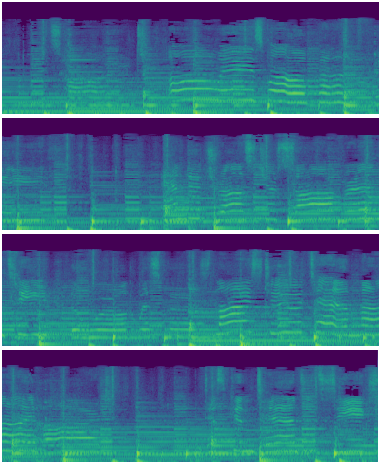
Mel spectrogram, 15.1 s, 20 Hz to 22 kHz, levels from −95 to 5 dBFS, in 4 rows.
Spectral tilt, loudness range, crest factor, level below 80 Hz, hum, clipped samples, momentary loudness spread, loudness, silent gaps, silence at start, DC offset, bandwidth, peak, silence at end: -4.5 dB/octave; 2 LU; 20 dB; -32 dBFS; none; under 0.1%; 6 LU; -25 LUFS; none; 0 s; under 0.1%; 14 kHz; -4 dBFS; 0 s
